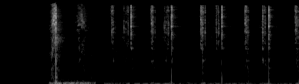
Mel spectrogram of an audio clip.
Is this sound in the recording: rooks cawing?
no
